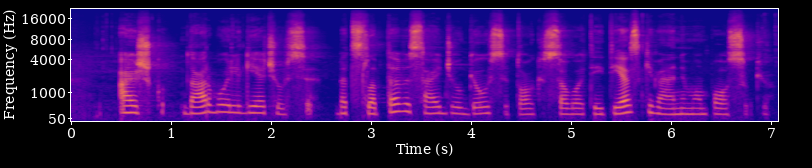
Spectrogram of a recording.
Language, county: Lithuanian, Kaunas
